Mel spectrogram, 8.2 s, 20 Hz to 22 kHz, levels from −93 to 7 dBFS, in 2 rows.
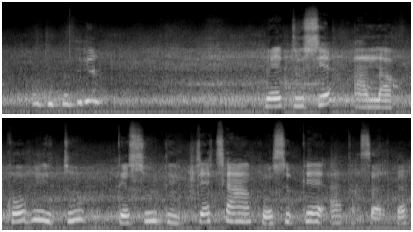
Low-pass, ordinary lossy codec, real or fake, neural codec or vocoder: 19.8 kHz; none; fake; codec, 44.1 kHz, 7.8 kbps, Pupu-Codec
